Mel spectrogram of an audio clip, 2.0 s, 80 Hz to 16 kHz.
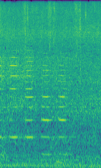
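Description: Off-road 4x4's engine running steadily out of sight while it works at a muddy dirt bank.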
